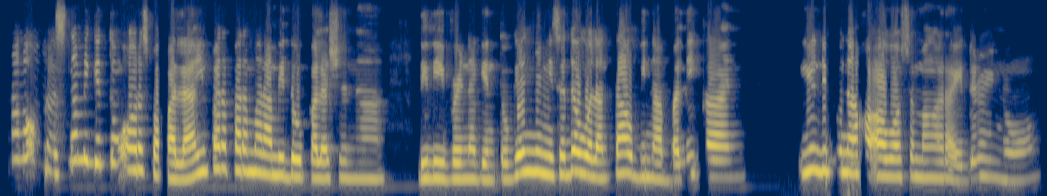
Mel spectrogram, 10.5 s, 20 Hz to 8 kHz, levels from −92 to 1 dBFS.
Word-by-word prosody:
"Anong 470 +2 -2
oras 265 -4 -6
na, 440 - -1
may 450 -2 0
gantong 400 0 -2
oras 310 -1 +3
pa 245 - +1
pala." 205 +1 +2
'yong 290 +1 +1
para 330 0 +2
para 305 -2 +2
marami 255 -4 +2
daw 225 0 +3
pala 215 -2 0
siya 210 0 -7
na 205 0 -10 0.5
deliver 205 -1 0
na 205 -1 -2
ganito- 200 0 -4
ganyan, 280 +4 +4
minsan 250 0 +1
daw 290 -2 +5
walang 220 -4 +2
tao 270 0 +3
binabalikan. 220 +2 -3 0.5
'Yon 295 +2 +1
din 295 - +1
po 290 -1 -3
nakaawa 245 -4 +2
sa 230 +1 -8
mga 220 -1 -5
rider 210 +5 -7 0.2
'no. 190 +2 -12
230 Hz, 190 wpm, -16 LUFS, 210-285 Hz, 0.5 s, daw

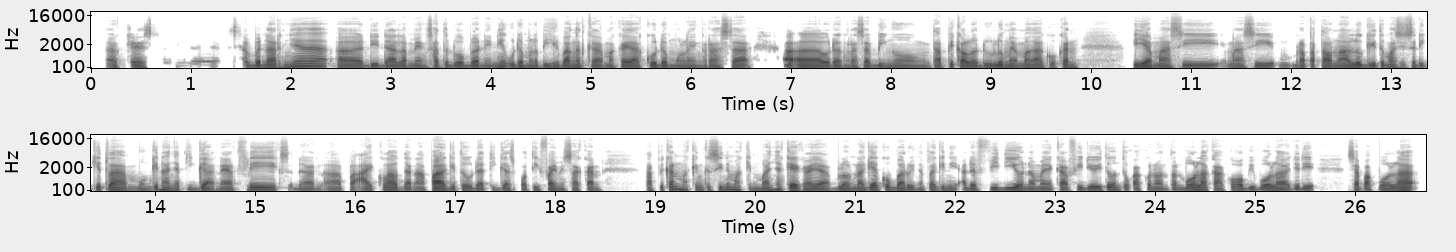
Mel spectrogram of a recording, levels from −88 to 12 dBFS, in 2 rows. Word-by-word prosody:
Oke. 120 -2 -2
Sebe - - -13 0.8
sebenernya, 145 +9 +2
eee, 115 -1 +3
di 110 0 0
dalam 110 -1 +2
yang 110 - -2
1, 115 -1 -2
2 110 -1 +1
bulan 110 0 +1
ini 130 +10 -1
udah 125 -7 +1
melebihi 110 -1 -2
banget, 120 +2 +2
Kak. 105 -2 -2
Makanya 115 +3 +2
aku 130 +4 +1
udah 115 -3 +1
mulai 105 -1 -3
ngerasa 105 -1 -1 0.3
heeh, 125 -2 +6
udah 115 0 +2
ngerasa 110 0 -2
bingung. 110 -3 -3
Tapi 110 +2 -1
kalau 115 -3 +4
dulu 115 +7 +2
memang 125 +2 0
aku 120 +1 -4
kan 145 +1 0 0.5
iya 125 -1 +6
masih 120 0 -1
masih 120 0 -2
b 125 -2 -12
berapa 120 -1 -1
tahun 115 0 +1
lalu 120 +1 +3
gitu 140 +3 -1
masih 115 -4 -2
sedikit 120 +6 -3
lah. 135 -4 +5
Mungkin 120 +4 -3
hanya 115 -3 -1
3, 110 0 0
Netflix 145 +6 0
dan 105 +1 -6
apa, 105 0 -4 0.2
iCloud 135 +2 0
dan 100 -1 -1
apa 120 +3 +6
gitu, 115 +1 -2
udah 115 0 -1
3 110 +1 -5
Spotify 110 +1 -2
misalkan. 110 +1 -3 0.5
Tapi - - -7
kan 170 - +2
makin 140 -6 -3
ke 120 - -8
sini 150 +8 -2
makin 125 -6 -4
banyak 120 +10 0
ya, 130 - +8
Kak, 105 -2 0
ya 105 -1 +2
belum 110 +1 -1
lagi 120 +5 +2
aku 150 +1 -2
baru 110 -2 +1
inget 110 - -8
lagi 120 0 -3
nih, 110 - -5
ada 115 -1 -3
Vidio 125 +2 +2
namanya, 110 -1 -2
Kak. 105 - 0
Vidio 115 0 -1
itu 120 +7 +1
untuk 130 -5 -1
aku 110 +1 -3
nonton 110 -1 -3
bola, 130 +5 +4
Kak, 105 -6 -2
aku 125 - -2
hobi 110 - -3
bola. 115 +1 +2
Jadi 120 +4 -1 0.3
sepak - - +1
bola, 125 +7 +4
115 Hz, 200 wpm, -23 LUFS, 110-125 Hz, 0.8 s, ya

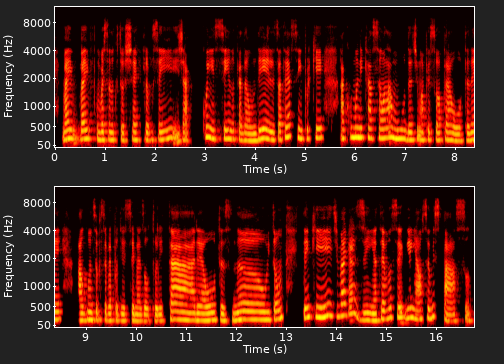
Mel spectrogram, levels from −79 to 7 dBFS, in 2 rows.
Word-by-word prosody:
Vai 205 +3 +4
vai 210 -1 +2
conversando 190 -1 0
com 180 - -11
o - - -21
teu 175 - -2
chefe 180 +1 -2
para 180 - -1
você 185 +1 -5
ir 210 +5 -1
já - - -2 0.3
conhecendo 210 -4 0
cada 175 -3 -1
um 165 +1 +2
deles, 200 -2 +2
até, 190 +7 +1
assim, 260 -5 -1
porque 225 +2 -2 0.3
a 215 - +1
comunicação, 235 -1 +1
ela 235 +2 +2
muda 215 -4 +2
de 185 - -4
uma 185 - 0
pessoa 185 -2 -3
para 180 0 -1
outra, 165 +1 -1
né. 190 +1 +1 0.4
Algumas 180 +2 +1
você 185 +1 -4
vai 165 0 0
poder 165 -1 -2
ser 165 0 -2
mais 155 0 -2
autoritária, 175 +3 +2
outras 175 -1 +1
não. 190 +1 +2
Então 195 +5 0 0.4
tem 235 +2 +3
que 255 0 -3
ir 255 +4 +4
devagarzinho 180 - +1
até 170 +5 +1
você 240 +3 0
ganhar 230 -2 0
o 210 - -1
seu 220 +2 -1
espaço. 160 - -3
190 Hz, 170 wpm, -23 LUFS, 175-220 Hz, 0.4 s, Vai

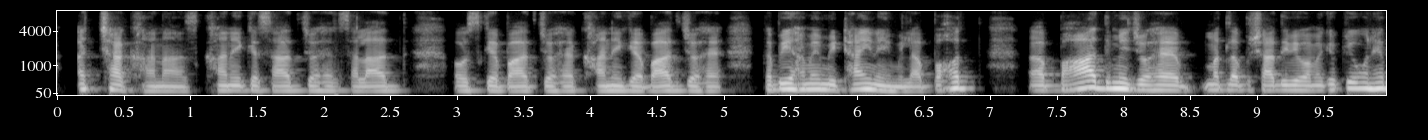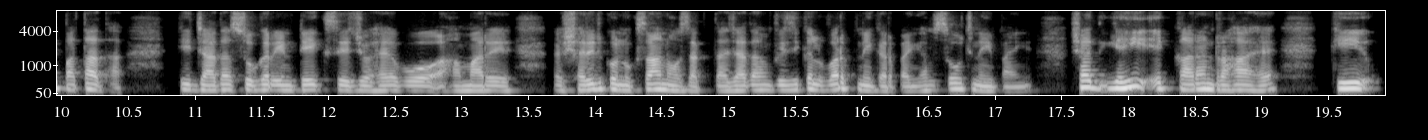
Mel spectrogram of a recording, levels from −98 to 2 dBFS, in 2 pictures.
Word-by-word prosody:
अच्छा 145 -2 +1
खाना, 110 -2 -5 0.2
खाने 120 0 -2
के 120 - -4
साथ 115 0 -2
जो 115 0 -5
है 110 -1 -6
सलाद 110 0 -2 0.4
और 115 - -2
उसके 115 +1 -2
बाद 110 0 0
जो 115 - -2
है, 110 0 -4
खाने 115 0 -1
के 110 -1 0
बाद 110 +2 +2
जो 115 -1 -2
है 110 -1 -3 0.3
कभी 150 +4 +4
हमें 145 0 +3
मिठाई 140 +2 +2
नहीं 125 -5 +1
मिला। 105 0 -2
बहुत 160 +11 -1 0.4
अ, 125 - +1
बाद 155 +9 +5
में 165 -1 +9
जो 135 -2 0
है 130 -1 +3 0.2
मतलब 135 -1 -2
शादी-विवाह 125 0 0
में 125 - -4
क्योंकि 140 +6 -4
उन्हें 165 0 +4
पता 140 -4 +1
था - - -12 0.4
कि 140 - -1
ज़्यादा 125 +1 0
शुगर 135 0 0
इंटेक 130 +1 -1
से 130 - -1
जो 120 0 -3
है 125 +2 -2
वो 120 -1 -1
हमारे 115 0 -1 0.4
शरीर 135 +5 +2
को 155 -1 +1
नुकसान 135 +3 +2
हो 125 - -1
सकता 110 +1 -6
है। - - -2
ज़्यादा 120 +3 -1
हम 130 -1 -4
फ़िज़िकल 130 +3 -2
वर्क 150 +3 +2
नहीं 120 - -1
कर 110 - -4
पाएँगे, 110 +1 -7
हम 120 - -6
सोच 155 +4 -2
नहीं 115 -4 -2
पाएँगे। 100 +2 -11 0.4
शायद 195 -2 +6
यही 175 +5 +7
1 165 0 -3
कारण 145 +2 +3
रहा 130 0 0
है 130 +4 -4 0.4
कि 165 0 +7
अ, - - -3
125 Hz, 210 wpm, -23 LUFS, 115-140 Hz, 0.4 s, में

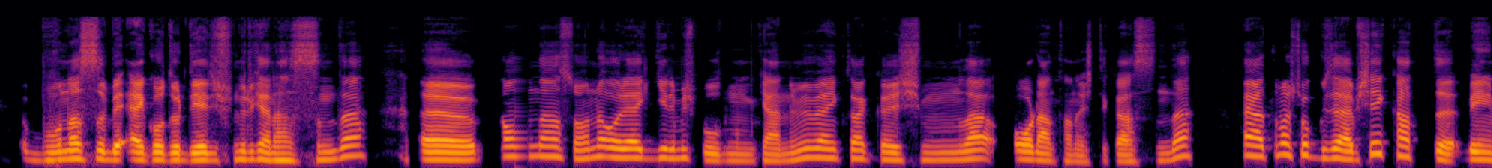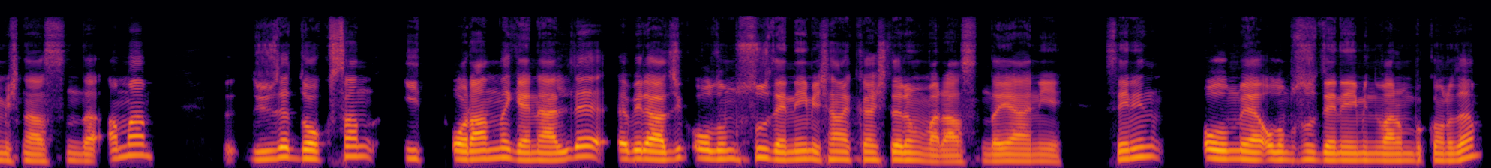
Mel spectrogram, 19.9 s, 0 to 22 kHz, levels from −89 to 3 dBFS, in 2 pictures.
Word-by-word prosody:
"Bu 135 +1 -2
nasıl 155 -1 +2
bir 140 - +6
egodur?" 135 -1 +4
diye 130 0 +5
düşünürken 145 +2 -1
aslında. 140 - -2 0.4
Eee, 140 -1 +6
ondan 195 0 -1
sonra 170 +2 -2
oraya 175 -2 +4
girmiş 165 -1 -4
buldum 120 -1 -5
kendimi 125 +8 -2
ve 170 -2 +1
kız 165 - -7
arkadaşımla 135 +2 -2
oradan 140 -5 +2
tanıştık 110 0 -11
aslında. 125 - -3 0.3
Hayatıma 220 +2 +1
çok 220 -6 -3
güzel 165 -3 +3
bir - - -11
şey 245 0 0
kattı 180 - -1
benim 140 -3 +2
için 125 +1 -6
aslında 120 +1 -4
ama 220 +7 0 0.5
ü 325 - -14 0.2
%90 170 +4 +1 0.2
i 160 - -4 0.2
oranla 155 +3 +3
genelde, 140 - +1
eee, 155 - +3
birazcık 155 +2 +3
olumsuz 155 +1 0
deneyim 145 +2 +1
yaşayan 145 +1 -1
arkadaşlarım 140 -2 0
var 110 -1 -1
aslında. 105 +2 -3
Yani 115 -2 -2 0.3
senin 180 +5 -2 0.3
olumlu 155 -2 +3
veya 140 -2 +4
olumsuz 140 0 -2
deneyimin 130 -1 0
var 125 0 +2
mı 125 0 -5
bu - - -5
konuda? 130 +7 -1
145 Hz, 160 wpm, -21 LUFS, 130-165 Hz, 0.5 s, bir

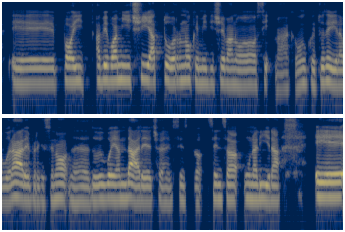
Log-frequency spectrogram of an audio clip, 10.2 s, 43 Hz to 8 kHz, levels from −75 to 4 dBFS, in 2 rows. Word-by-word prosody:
e 180 0 -2
poi 195 -2 +2
avevo 200 0 +1
amici 205 +1 +1
attorno 195 +1 0
che 200 -1 -6
mi 180 0 -4
dicevano: 175 -2 -3
"Sì 170 - -9
ma 145 +1 -11
comunque 170 +2 -7
tu 180 +4 -5
devi 185 -3 +1
lavorare 170 +2 +4
perché 165 -1 -8
se 170 +2 -8
no, 185 0 0
ehm, 165 -1 -5
dove 170 +1 -2
vuoi 180 0 +2
andare? 170 -3 +4
Cioè, 160 0 -7
nel 155 0 -11
senso, 165 -3 -9
senza 180 -1 -1
una 180 0 -1
lira", 175 -2 +1 0.5
e 195 0 +7
180 Hz, 165 wpm, -26 LUFS, 170-190 Hz, 0.5 s, e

